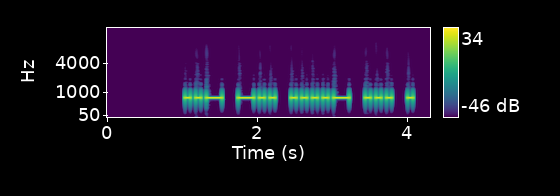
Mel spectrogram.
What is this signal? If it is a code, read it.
Morse code, heard as a keyed tone, about 17 wpm, 700 Hz. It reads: UD4SE
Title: Five Challenging Letter-Number Combinations 17wpm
